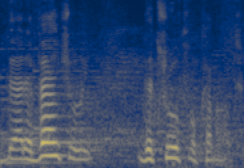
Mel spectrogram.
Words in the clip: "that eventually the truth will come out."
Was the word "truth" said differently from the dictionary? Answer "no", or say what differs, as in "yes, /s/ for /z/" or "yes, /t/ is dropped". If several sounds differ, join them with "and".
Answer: no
